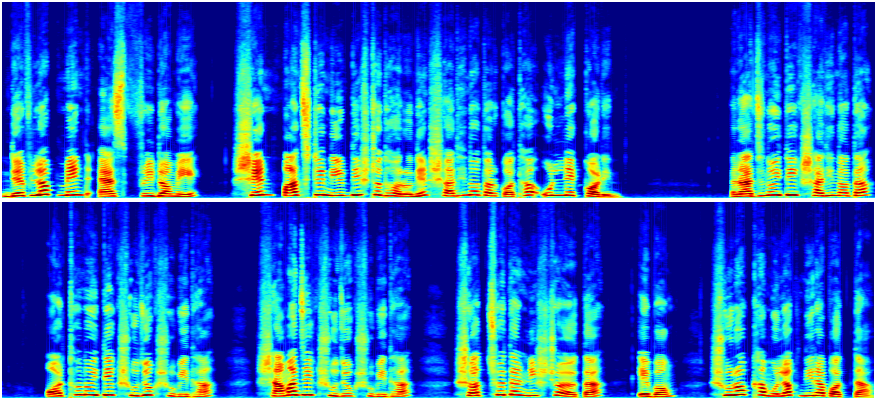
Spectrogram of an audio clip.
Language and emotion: Bengali, neutral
